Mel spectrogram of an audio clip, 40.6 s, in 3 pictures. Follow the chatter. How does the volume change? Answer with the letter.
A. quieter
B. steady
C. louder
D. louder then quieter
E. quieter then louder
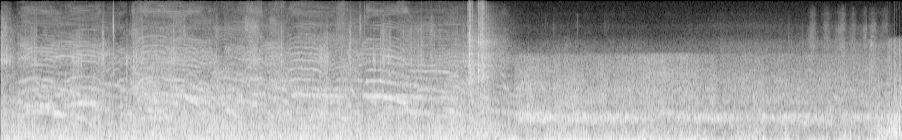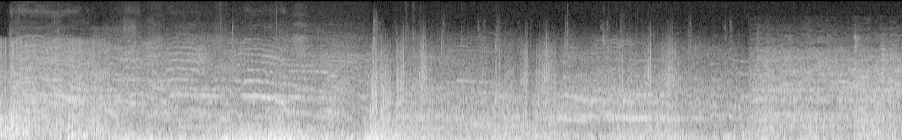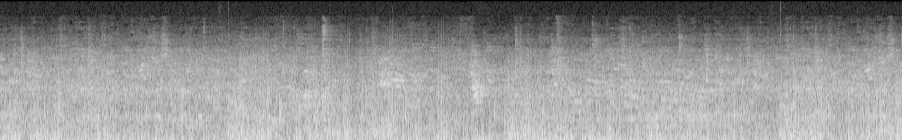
A.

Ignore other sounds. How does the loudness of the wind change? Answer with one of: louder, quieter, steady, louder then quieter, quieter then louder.
quieter.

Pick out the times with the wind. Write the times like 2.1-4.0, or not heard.
0.0-40.5.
